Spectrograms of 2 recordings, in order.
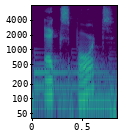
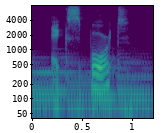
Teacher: if the emphasis is on the first syllable it's a noun if it's on the second it's a verb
